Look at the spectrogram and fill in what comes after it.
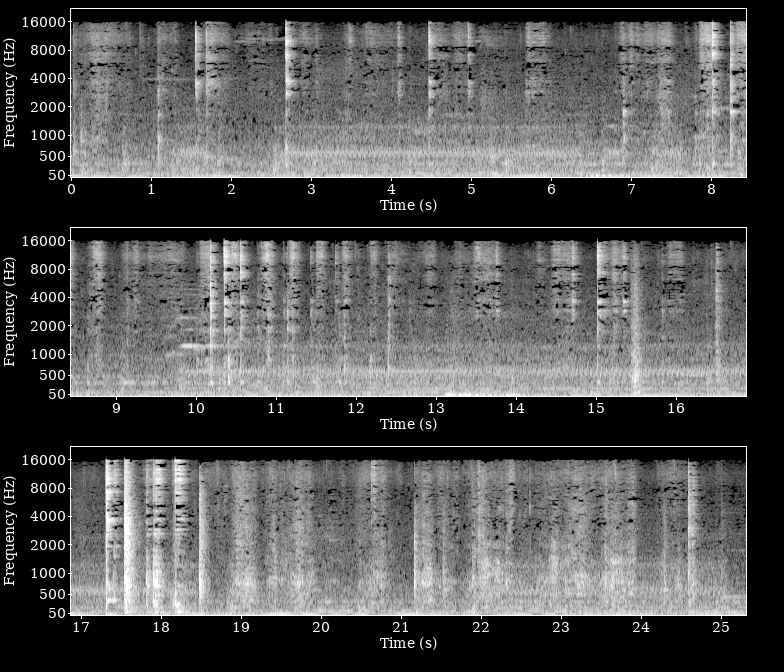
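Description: A steel slotted ladle and spoon clinking and scraping against an aluminium kadhai and a steel bowl as gram-flour-and-ghee paste is stirred into bubbling sugar syrup. Scattered sharp clinks, with a quick run of them about two-thirds of the way through.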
